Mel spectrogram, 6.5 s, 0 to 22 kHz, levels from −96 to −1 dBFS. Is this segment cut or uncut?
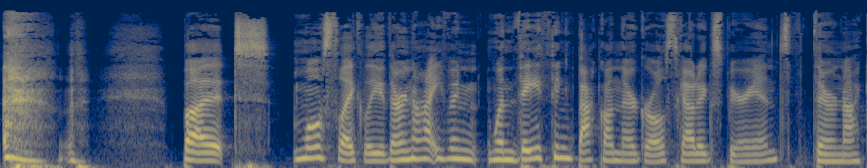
cut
